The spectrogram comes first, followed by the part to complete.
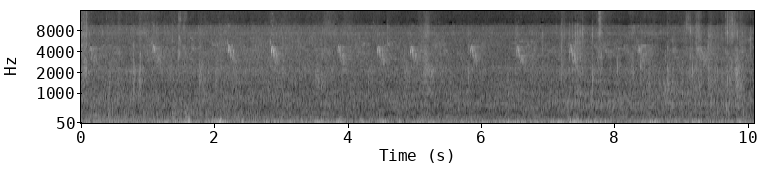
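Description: A songbird calling over and over with short, high, falling chirps, roughly one every half second to second, over a steady low rumble.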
